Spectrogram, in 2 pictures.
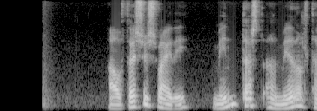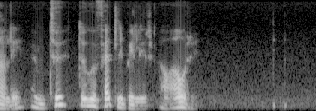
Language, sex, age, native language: Icelandic, male, 50-59, Icelandic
